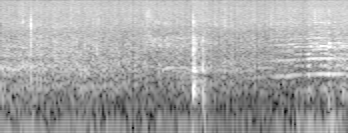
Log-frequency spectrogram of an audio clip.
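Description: A racket strikes a tennis ball with a sharp pop.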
